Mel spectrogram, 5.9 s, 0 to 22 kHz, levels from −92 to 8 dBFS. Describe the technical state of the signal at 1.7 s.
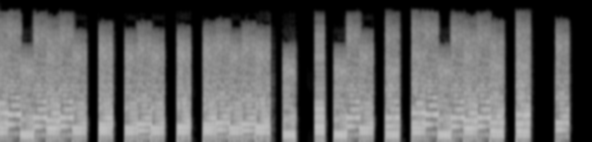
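Nothing is wrong with the signal at 1.7 s; the audio is intact at that moment.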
